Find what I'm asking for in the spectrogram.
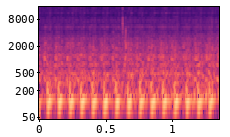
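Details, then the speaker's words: Suzuki Satria FU motorcycle after repairing the starter dynamo, the cause of its clicking no-start rather than the switch: even single-cylinder putter at idle, about eight beats a second, no knocks or rattles. Normal idle. "motor sudah nyala pada saat saya tekan tombol starnya berarti penyakitnya ada di bagian dinamo starter guys bukan dari switch atau"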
